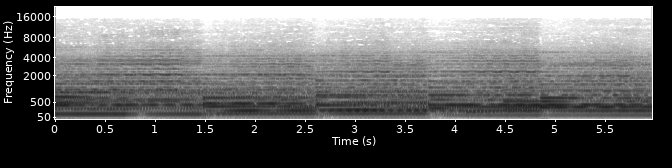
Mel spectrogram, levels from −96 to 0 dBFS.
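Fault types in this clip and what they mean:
No technical faults can be heard anywhere in this clip. There is nothing to list.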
